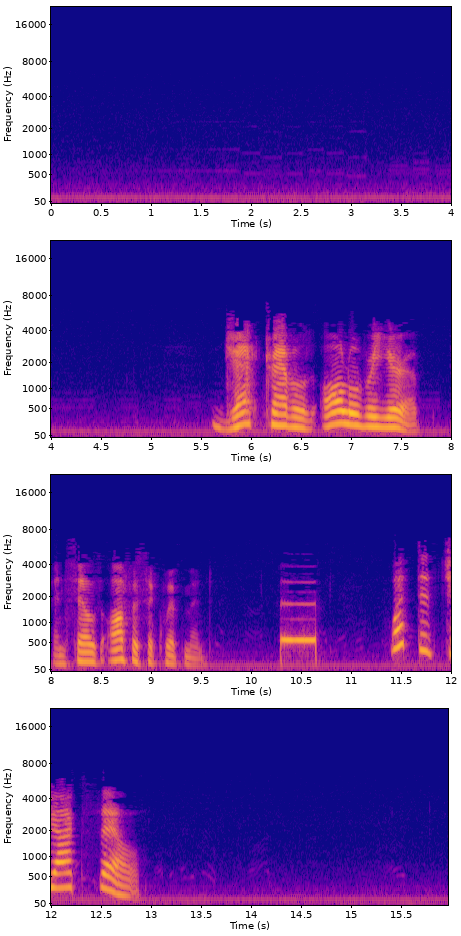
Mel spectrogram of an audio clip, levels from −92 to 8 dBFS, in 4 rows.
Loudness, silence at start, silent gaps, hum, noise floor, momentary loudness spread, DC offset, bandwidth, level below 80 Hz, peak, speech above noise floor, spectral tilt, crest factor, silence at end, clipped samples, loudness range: -15 LUFS; 5.6 s; none; none; -51 dBFS; 18 LU; under 0.1%; 5.8 kHz; -54 dBFS; 0 dBFS; 37 dB; -9.5 dB/octave; 18 dB; 3.1 s; under 0.1%; 9 LU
